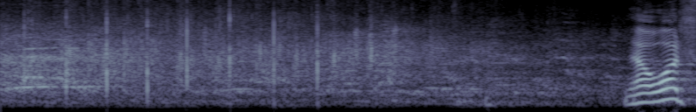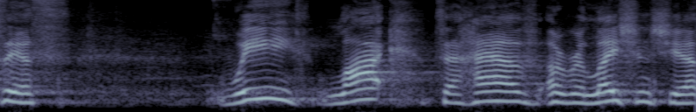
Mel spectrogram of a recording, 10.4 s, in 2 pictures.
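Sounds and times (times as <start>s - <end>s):
audience applause: 0.0s - 4.4s
speech: 4.7s - 5.7s, 6.9s - 10.4s.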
